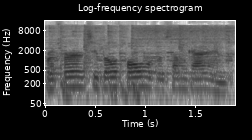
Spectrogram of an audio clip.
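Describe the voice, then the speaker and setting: A man's voice: medium pitch, flat delivery, moderate pace. A young man co-hosting a video in a casual, playful back-and-forth debate. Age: young adult. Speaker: video co-host. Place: small living room, indoors on a sofa. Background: music.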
